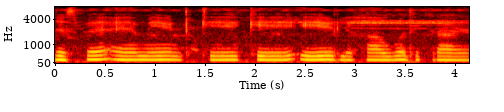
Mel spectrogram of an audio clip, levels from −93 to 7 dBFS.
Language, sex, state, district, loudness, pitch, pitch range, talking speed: Hindi, female, Bihar, Darbhanga, -26 LUFS, 195 Hz, 190-200 Hz, 100 wpm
